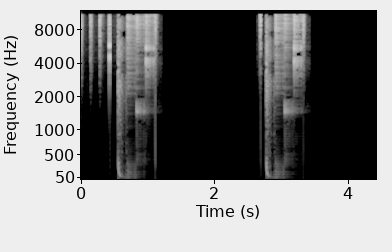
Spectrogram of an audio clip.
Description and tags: minimal rhythm
rhythm, techno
